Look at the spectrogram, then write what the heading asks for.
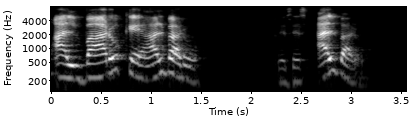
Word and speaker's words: Álvaro: Método, monosílabo, miércoles, filántropo, química, Álvaro, Angélica. Y aquí empezamos a ver, como desde atrás, que los nombres sí tienen ortografía. ¿Listo? Porque no es lo mismo Álvaro que Álvaro. Pues es Álvaro.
